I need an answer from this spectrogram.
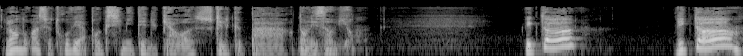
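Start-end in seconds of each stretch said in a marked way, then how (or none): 5.2-7.4 high, loud shout for someone missing; calling out. A narrator's reading. Harry calls for a missing man in the forest, calling out. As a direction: shout the name into the dark. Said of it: "cria Harry".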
